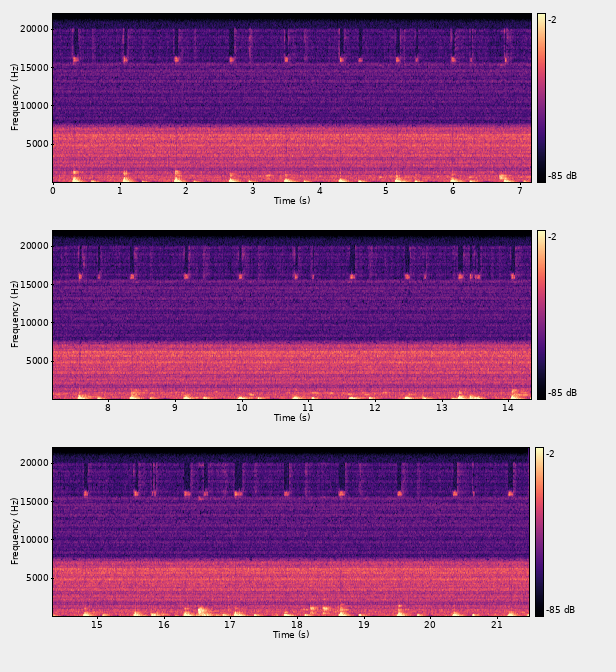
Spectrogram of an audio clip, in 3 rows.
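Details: Stethoscope mic recording of an adult man's heartbeat with simultaneous ECG: steady low thumping, about 73 beats a minute, faint background hum; normal heart sounds.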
